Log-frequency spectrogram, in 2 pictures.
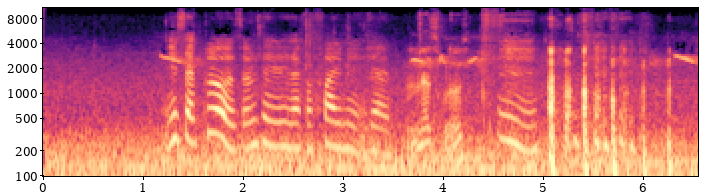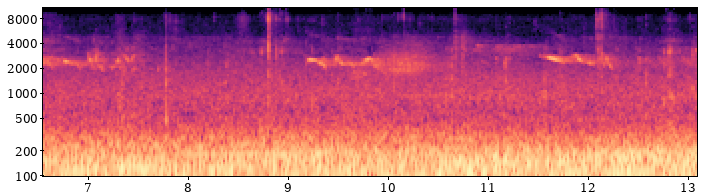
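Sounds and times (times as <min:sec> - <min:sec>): low outdoor rumble: 0:00.0 - 0:13.0
bird chirping: 0:03.6 - 0:04.6, 0:06.0 - 0:07.6.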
